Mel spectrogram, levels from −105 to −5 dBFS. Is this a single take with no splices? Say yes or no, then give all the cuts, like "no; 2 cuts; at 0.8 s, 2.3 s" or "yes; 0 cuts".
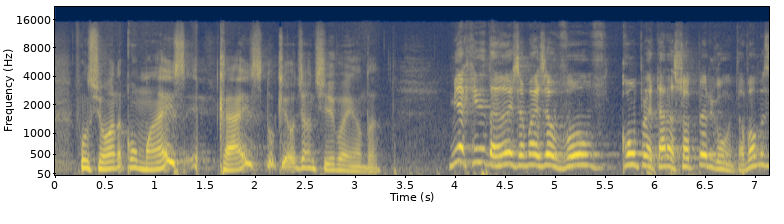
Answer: yes; 0 cuts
